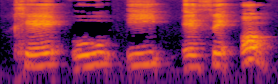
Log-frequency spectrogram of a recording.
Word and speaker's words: guiso: G-U-I-S-O, guiso. Pero dime, ¿yo escucho la U en guiso? No, entonces no lo escribo.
